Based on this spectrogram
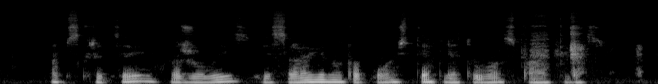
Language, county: Lithuanian, Vilnius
